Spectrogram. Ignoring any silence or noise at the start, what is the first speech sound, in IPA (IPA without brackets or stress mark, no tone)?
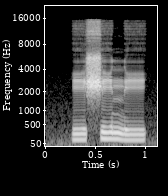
i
